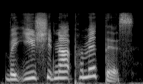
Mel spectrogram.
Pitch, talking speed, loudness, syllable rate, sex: 265 Hz, 250 wpm, -16 LUFS, 5.5 syllables/s, female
